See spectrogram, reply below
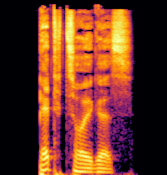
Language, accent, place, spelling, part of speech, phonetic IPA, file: German, Germany, Berlin, Bettzeuges, noun, [ˈbɛtˌt͡sɔɪ̯ɡəs], De-Bettzeuges.ogg
- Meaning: genitive of Bettzeug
